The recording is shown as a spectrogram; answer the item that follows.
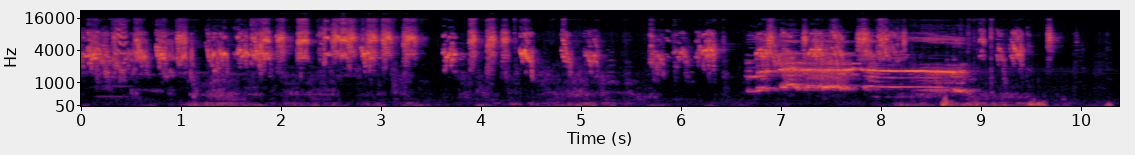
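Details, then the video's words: Breeding pair of budgerigars chirping: dense bursts of high, scratchy chatter broken by short pauses, then a longer warbling phrase with some tonal notes, plus faint low rumbling noise. "Cute Budgies Chirping Sounds | Love Birds Breeding Pair"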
